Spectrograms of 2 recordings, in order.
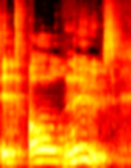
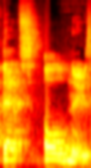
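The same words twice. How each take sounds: First: Put-on "old" drawn out slow and higher, falling; stress on old. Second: Said in the usual way. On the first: Shown as a demonstration. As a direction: say "It's old news" slowly, leaning on "old".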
